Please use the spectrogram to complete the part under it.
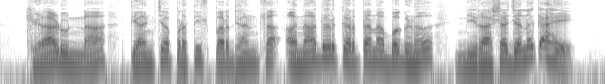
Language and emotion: Marathi, disgusted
